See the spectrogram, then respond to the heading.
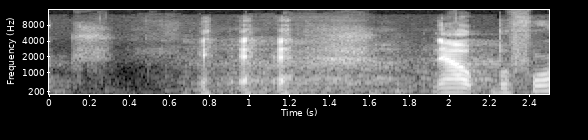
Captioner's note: audience chuckling; chuckling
